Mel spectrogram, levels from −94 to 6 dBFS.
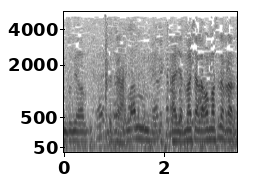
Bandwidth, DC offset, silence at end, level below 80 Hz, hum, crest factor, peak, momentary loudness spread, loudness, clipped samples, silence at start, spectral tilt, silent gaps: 5.4 kHz; under 0.1%; 0 s; -36 dBFS; none; 16 dB; -2 dBFS; 10 LU; -19 LUFS; under 0.1%; 0 s; -9.5 dB/octave; none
